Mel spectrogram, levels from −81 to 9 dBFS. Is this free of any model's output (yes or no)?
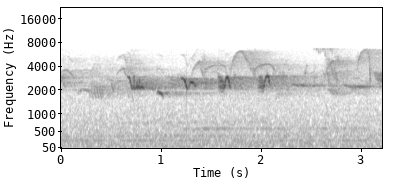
yes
